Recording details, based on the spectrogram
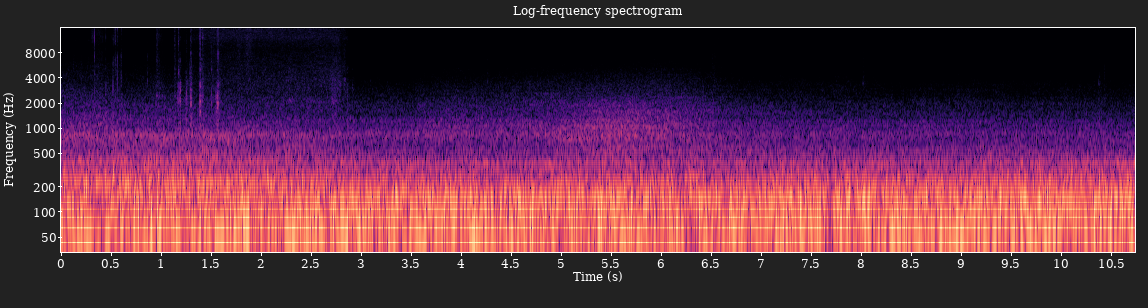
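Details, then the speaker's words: BMW 335d diesel idling with a heavy, deep, steady rumble, far louder than normal; rpm fluctuates on startup. Noise seems to come from everywhere, with no clear knock and no identified source. "damn it is super it is super loud hear like taking from everywhere"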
